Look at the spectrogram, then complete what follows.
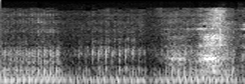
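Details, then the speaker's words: Chubby, fattest household cat purring loudly before a bath: a steady, low, continuous rumbling purr; cat purring. "这个鼾声啊，啾啾，要洗澡了哟，啾"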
